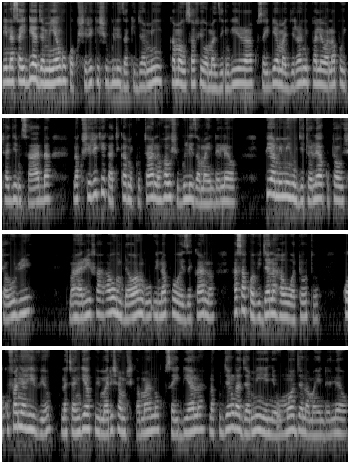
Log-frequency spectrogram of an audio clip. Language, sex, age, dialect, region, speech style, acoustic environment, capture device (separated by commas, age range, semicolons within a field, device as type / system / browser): Swahili, female, 25-34, Kenya - Nairobi Sheng-influenced, Kenya, excited; relaxed, silence, mobile / Linux / Chrome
